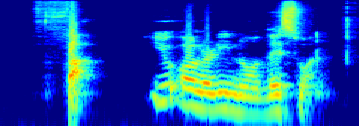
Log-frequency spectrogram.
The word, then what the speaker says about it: فَ: Touch the lower lip to the edge of the upper teeth. Fa.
